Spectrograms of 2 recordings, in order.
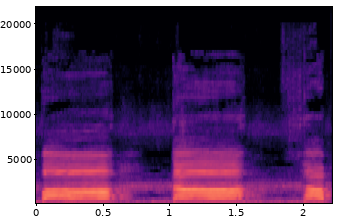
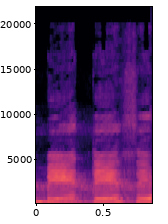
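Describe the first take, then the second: First: The letters end in an 'a' vowel, Arabic style. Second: The letters end in an 'e' vowel, Urdu style. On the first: The speaker calls it right. "यानी बा ता सा पढ़ना है" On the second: The speaker calls it wrong. "बे ते से हमने हरगिज़ नहीं पढ़ना"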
